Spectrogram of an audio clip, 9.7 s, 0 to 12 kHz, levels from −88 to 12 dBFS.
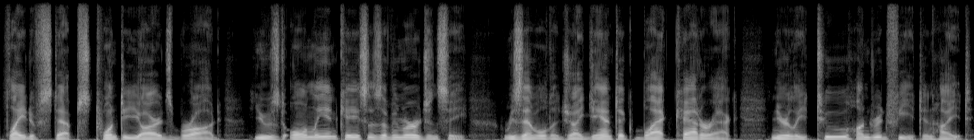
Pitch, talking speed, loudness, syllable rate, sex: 110 Hz, 150 wpm, -18 LUFS, 4.4 syllables/s, male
